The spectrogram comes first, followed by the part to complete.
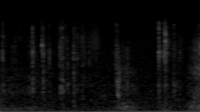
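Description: Computer keyboard typing: a faint, irregular run of quick key clicks.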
